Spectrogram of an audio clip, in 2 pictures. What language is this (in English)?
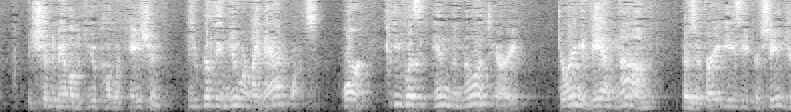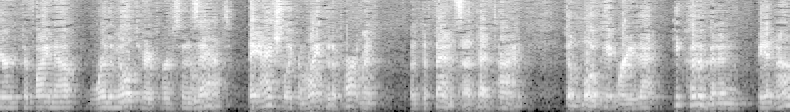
English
